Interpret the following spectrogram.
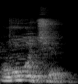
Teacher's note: इसमें चंद्र बिंदु होता है, और जब भी चंद्र बिंदु जहां लगता है उसका उच्चारण मुंह और नाक दोनों से होता है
